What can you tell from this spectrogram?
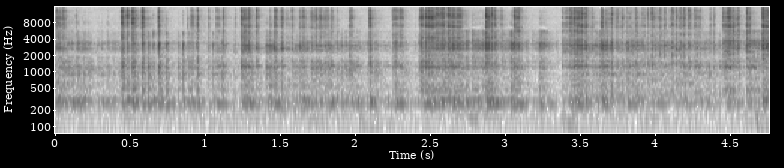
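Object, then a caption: Metal mesh microphone grille. A small wooden-handled brush rubs and brushes the hollow metal mesh grille of a handheld karaoke microphone with a black plastic body and LED ring, held close throughout. The sound is a dense, bright, scratchy bristling with almost no low end, rising and falling in rough crackly bursts as the strokes change pressure and speed.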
